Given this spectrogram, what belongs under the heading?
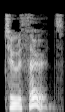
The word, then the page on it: two-thirds: British English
